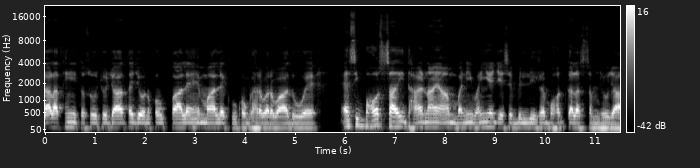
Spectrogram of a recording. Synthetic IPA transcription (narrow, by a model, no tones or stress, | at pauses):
aːɽat̪ʰĩt̪osoːt͡ʃod͡ʒaːt̪ɦɛ̃d͡ʒoːʊnkoʊpaːleɦɛ̃maːlekuːkʰoɡʱɐɾbəɾbaːd̪ɦue | ɛːsibɔɦɔt̪saːɾid̪ʱaːɾnaːeaːmbənibʱɐiɦɛ̃d͡ʒɛːsebɪlːikəbɔɦʊt̪̚ɡələt̪sɐmd͡ʒʱod͡ʒaː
